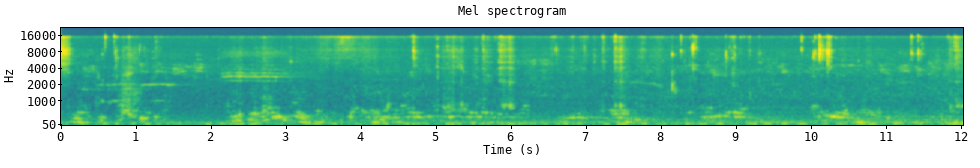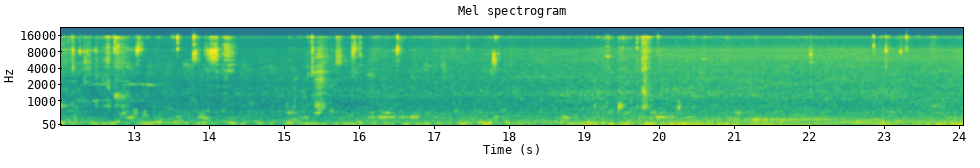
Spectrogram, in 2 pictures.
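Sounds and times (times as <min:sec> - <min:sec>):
spoon scraping clay pot: 0:03.6 - 0:09.2, 0:11.2 - 0:14.0, 0:18.8 - 0:21.2
wet chewing and mouth clicks: 0:04.2 - 0:14.4, 0:15.1 - 0:24.0.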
